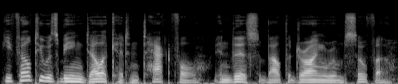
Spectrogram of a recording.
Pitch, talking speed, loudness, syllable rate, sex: 110 Hz, 225 wpm, -19 LUFS, 5.6 syllables/s, male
